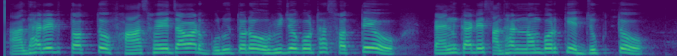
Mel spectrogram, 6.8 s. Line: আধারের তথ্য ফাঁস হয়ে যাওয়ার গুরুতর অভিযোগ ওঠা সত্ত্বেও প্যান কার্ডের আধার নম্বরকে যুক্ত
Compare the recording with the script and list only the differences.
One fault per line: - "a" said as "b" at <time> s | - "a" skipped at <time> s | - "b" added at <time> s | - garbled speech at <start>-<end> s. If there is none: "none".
none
